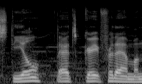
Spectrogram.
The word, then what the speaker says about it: Stelle: thought that was really fun her name is pronounced steel that's great for them I'm not pronouncing it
